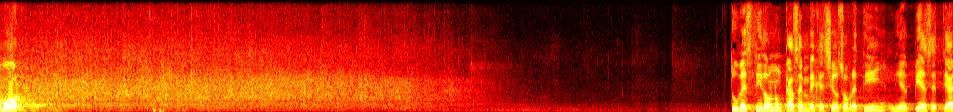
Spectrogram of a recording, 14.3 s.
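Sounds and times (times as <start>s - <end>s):
speech: 0.0s - 0.4s, 11.0s - 14.2s
audience applause: 0.0s - 7.6s.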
